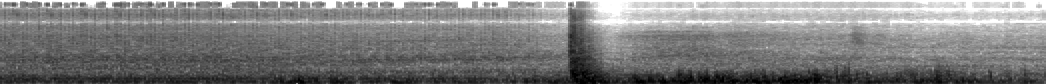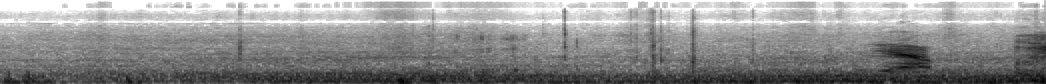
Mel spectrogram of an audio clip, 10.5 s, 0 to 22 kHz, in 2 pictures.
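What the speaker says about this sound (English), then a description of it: "does that engine not sound so much better than that Expedition I did earlier?" The engine of a 2008 Lincoln Navigator runs with a low, steady rumble beneath a voice, broken by a sharp click and some wind buffeting.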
